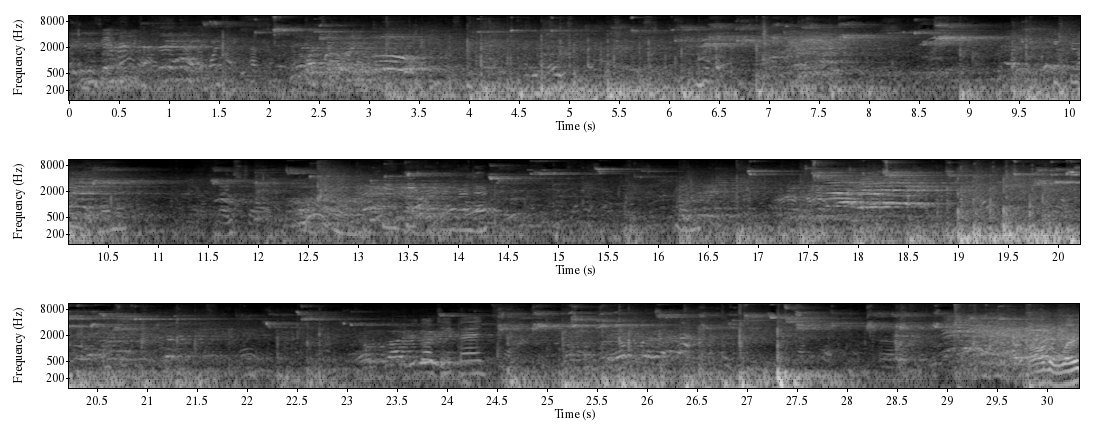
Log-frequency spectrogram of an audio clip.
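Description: Basketball dribbled on a hardwood gym floor, its bounces coming in runs of thumps, amid voices of players and spectators echoing in a large gym.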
